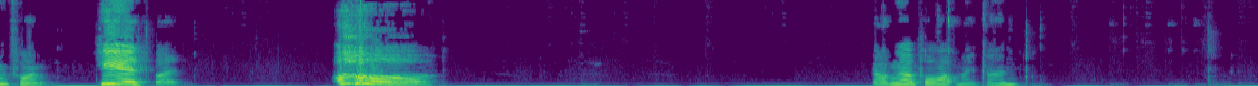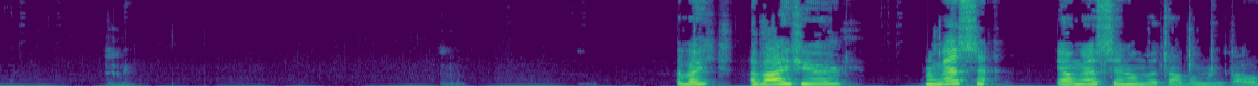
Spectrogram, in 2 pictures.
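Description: A boy speaks with animation, close to a microphone.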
